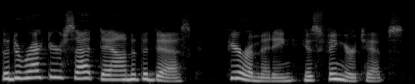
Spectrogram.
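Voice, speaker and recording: A woman's voice: on the high side, very animated, moderate pace, darkish tone. A woman narrating a short story as a scripted audiobook.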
